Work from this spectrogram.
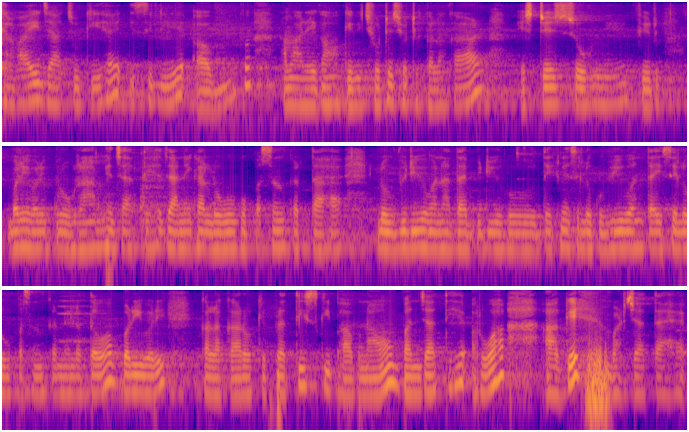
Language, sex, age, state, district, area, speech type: Hindi, female, 30-45, Bihar, Vaishali, urban, spontaneous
